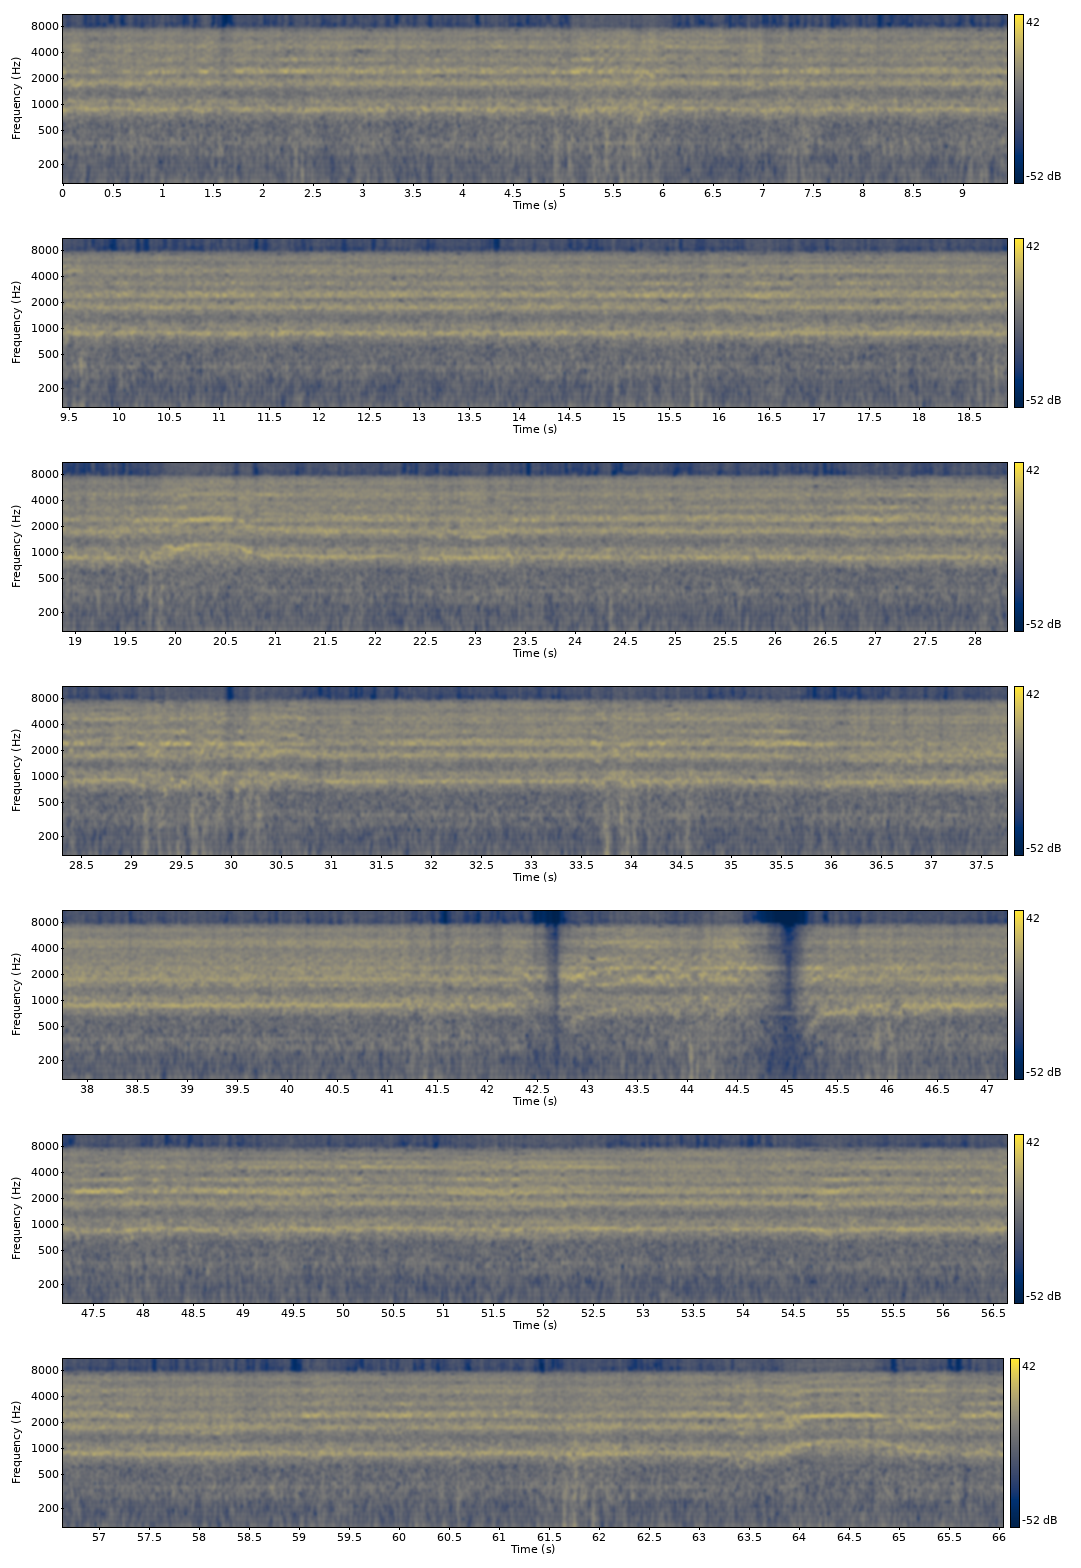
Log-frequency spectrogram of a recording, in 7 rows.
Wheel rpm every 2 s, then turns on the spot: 230, 230, 230, 230, 240, 230, 230, 230, 230, 230, 270, 230, 240, 220, 220, 230, 230, 230, 210, 210, 210, 150, 140, 210, 220, 220, 230, 230, 230, 230, 230, 230, 270.
none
